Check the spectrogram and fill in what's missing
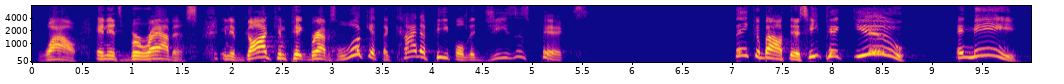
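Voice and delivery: loud, high, rousing pulpit delivery; impassioned preaching. Real, not acted. Preacher telling congregation whom Jesus picks, impassioned preaching. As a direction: drive it home to the congregation.

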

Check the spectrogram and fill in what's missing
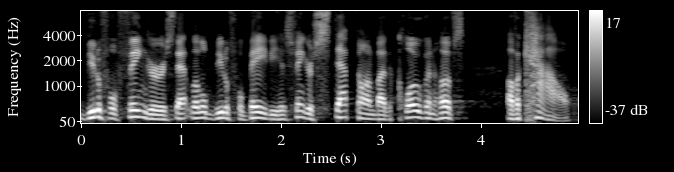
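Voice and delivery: normal talking voice

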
